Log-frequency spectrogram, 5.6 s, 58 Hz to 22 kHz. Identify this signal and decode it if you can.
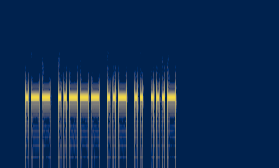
Morse code, heard as a keyed tone, about 22 wpm, 700 Hz. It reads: W2UIV
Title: USA Call Signs - 5 Characters - Repeated 3x - 22wpm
